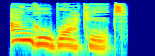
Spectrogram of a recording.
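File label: "angle bracket", British English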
